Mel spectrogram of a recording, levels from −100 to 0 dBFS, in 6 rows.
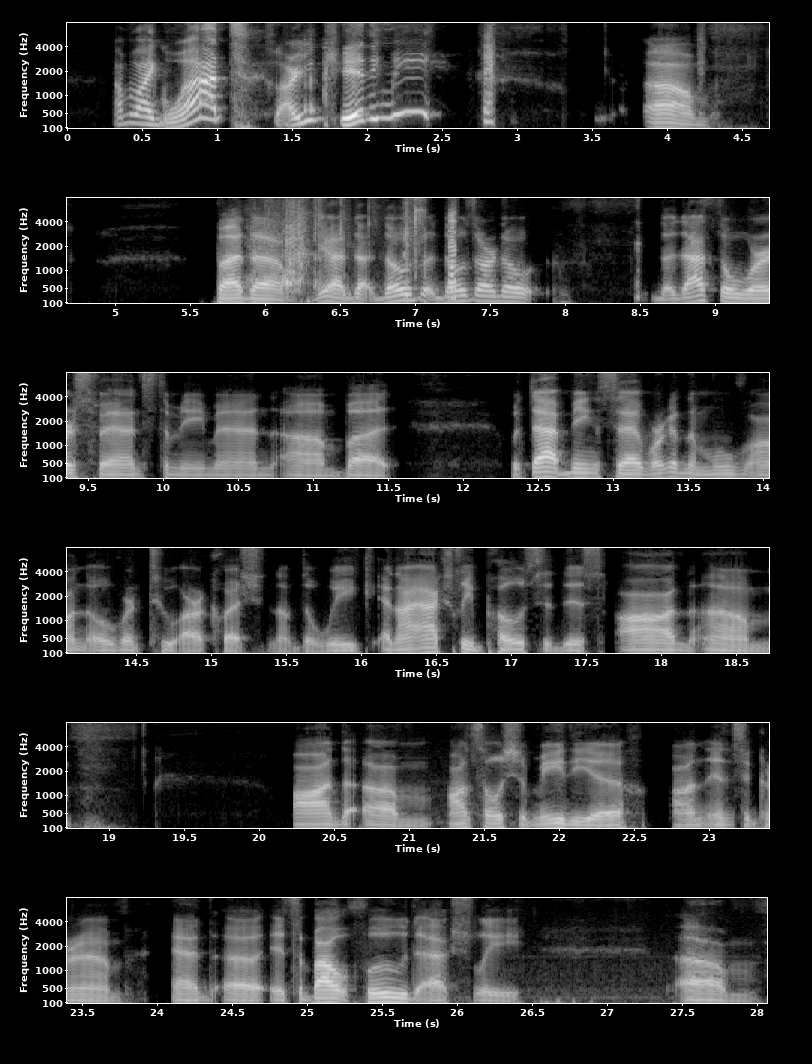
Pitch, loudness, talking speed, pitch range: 95 Hz, -24 LUFS, 135 wpm, 85-115 Hz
